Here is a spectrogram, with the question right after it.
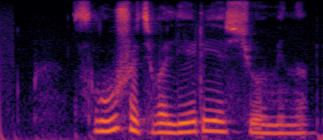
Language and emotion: Russian, neutral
